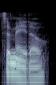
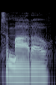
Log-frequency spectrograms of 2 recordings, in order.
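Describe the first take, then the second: First: Tomato is said the non-British way. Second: Tomato is said the British way. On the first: The speaker calls it right. "it's spelled the same, I know. But it's it's tomato" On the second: The speaker calls it wrong. "you must be British"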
